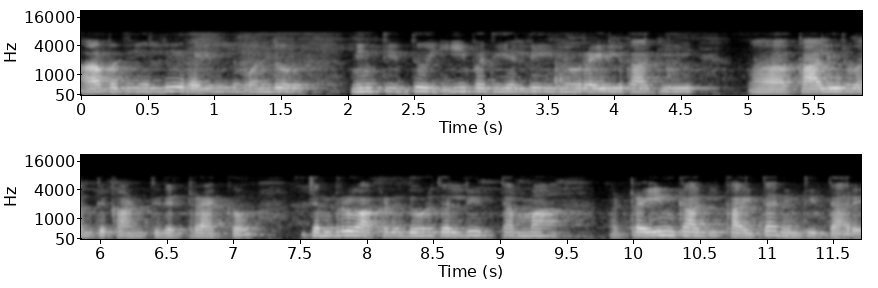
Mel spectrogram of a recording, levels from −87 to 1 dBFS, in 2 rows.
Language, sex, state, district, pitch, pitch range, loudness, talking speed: Kannada, female, Karnataka, Dharwad, 180 Hz, 175-185 Hz, -20 LUFS, 125 wpm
